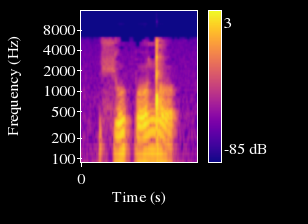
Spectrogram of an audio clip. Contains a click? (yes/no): yes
